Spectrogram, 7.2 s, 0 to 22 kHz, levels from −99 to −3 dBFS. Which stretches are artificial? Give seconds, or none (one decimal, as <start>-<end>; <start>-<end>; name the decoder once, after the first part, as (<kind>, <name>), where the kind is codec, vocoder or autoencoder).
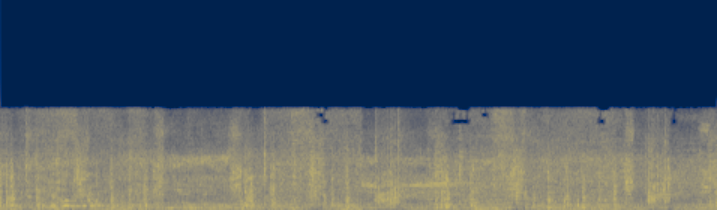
0.0-2.7 (codec, DAC); 3.7-4.3; 5.0-5.9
